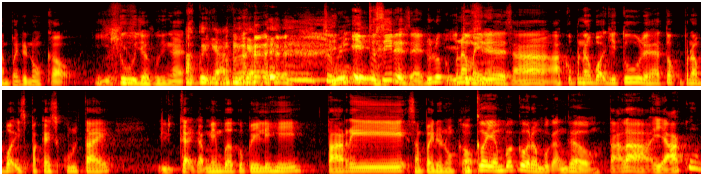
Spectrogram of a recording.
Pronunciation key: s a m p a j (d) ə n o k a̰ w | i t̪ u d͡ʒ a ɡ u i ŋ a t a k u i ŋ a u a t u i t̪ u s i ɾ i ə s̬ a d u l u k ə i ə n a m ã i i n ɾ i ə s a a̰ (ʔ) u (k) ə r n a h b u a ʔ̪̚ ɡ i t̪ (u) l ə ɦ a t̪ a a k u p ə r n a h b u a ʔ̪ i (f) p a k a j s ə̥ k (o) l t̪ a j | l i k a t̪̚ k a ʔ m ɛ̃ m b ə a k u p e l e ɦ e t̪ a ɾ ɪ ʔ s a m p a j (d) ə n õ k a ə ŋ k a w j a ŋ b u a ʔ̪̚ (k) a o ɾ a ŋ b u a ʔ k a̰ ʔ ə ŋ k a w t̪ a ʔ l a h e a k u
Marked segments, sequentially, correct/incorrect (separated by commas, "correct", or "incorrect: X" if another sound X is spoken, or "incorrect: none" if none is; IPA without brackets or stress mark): correct, incorrect: k, incorrect: p, correct, incorrect: s, incorrect: u, correct, correct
